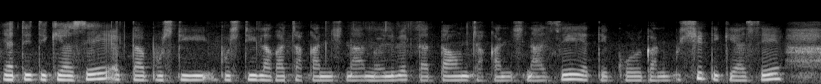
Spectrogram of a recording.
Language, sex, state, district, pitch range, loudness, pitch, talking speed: Nagamese, female, Nagaland, Kohima, 190-215 Hz, -18 LUFS, 200 Hz, 160 wpm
